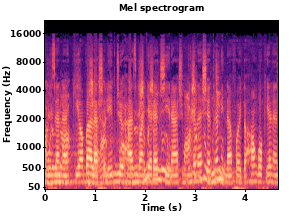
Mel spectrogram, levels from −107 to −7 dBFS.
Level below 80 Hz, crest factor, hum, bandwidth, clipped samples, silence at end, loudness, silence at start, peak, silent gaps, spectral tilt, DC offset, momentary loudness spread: -48 dBFS; 14 dB; none; 16 kHz; under 0.1%; 0 s; -18 LUFS; 0 s; -4 dBFS; none; -4.5 dB/octave; under 0.1%; 5 LU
